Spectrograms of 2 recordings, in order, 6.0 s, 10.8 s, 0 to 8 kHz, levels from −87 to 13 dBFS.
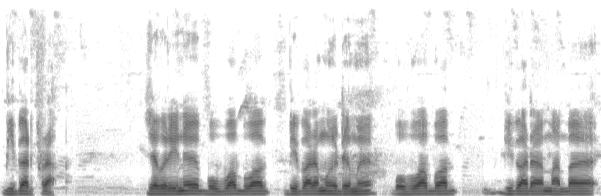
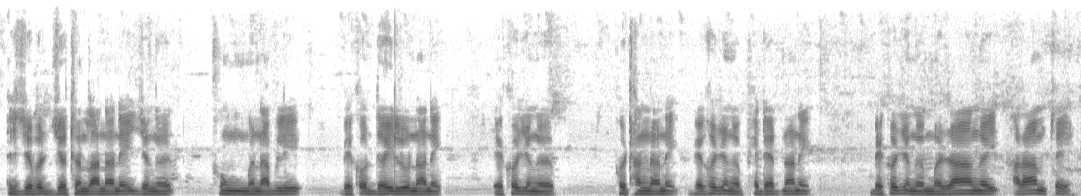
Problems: low volume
